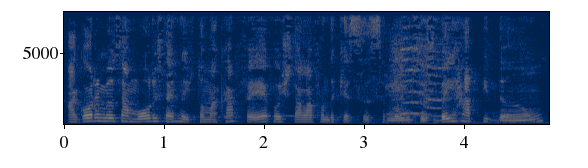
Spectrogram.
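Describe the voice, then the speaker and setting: A woman's voice: lowish voice, a little fast, dark tone. A woman chatting casually to her viewers in a home vlog, talking often and directly to the people watching. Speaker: mother vlogger. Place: family home.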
